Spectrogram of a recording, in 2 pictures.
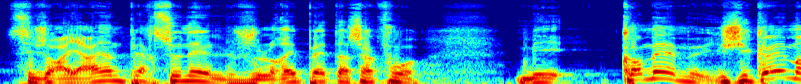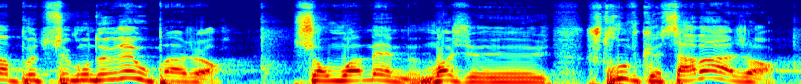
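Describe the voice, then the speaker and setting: A man's voice: fairly high pitch, sing-song, fairly quick, a little mellow. A man in his twenties streaming live, reacting to clips and chatting in a teasing, self-mocking way.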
